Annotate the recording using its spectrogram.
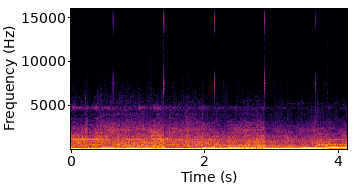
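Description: Experimental electronic music: a low bass line stepping from note to note every few tenths of a second under a dense, noisy hiss.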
